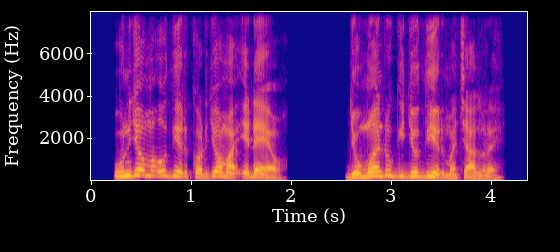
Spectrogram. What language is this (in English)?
Luo (Kenya and Tanzania)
